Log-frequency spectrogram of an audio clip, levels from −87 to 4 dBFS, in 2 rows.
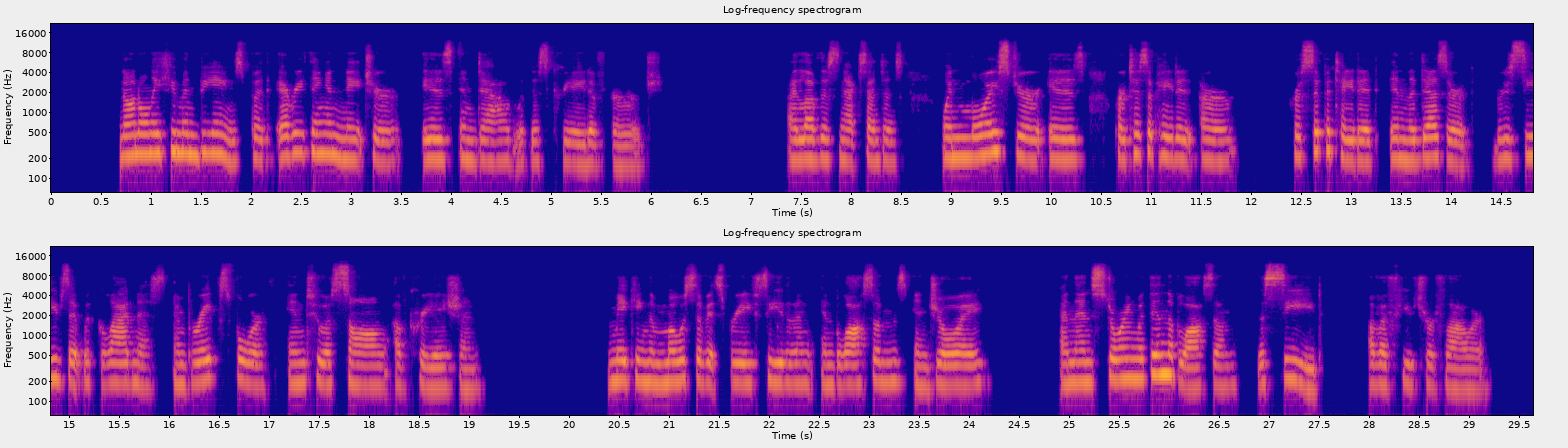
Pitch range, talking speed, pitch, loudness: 180-205 Hz, 130 wpm, 190 Hz, -27 LUFS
